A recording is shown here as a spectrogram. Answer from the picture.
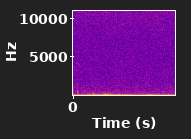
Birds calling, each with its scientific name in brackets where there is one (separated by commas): Hawaii Amakihi (Chlorodrepanis virens)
